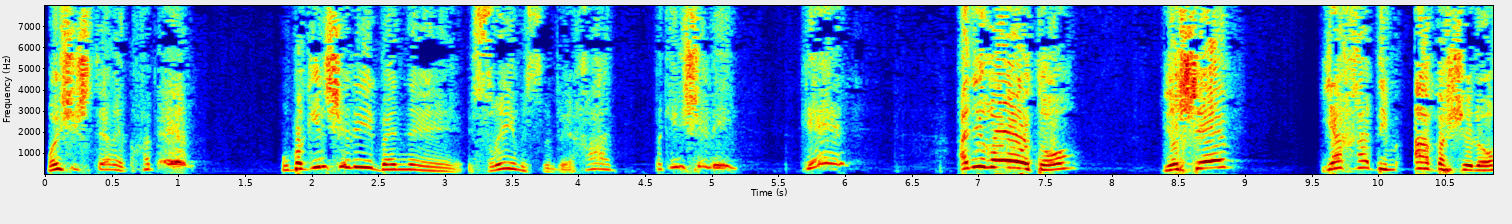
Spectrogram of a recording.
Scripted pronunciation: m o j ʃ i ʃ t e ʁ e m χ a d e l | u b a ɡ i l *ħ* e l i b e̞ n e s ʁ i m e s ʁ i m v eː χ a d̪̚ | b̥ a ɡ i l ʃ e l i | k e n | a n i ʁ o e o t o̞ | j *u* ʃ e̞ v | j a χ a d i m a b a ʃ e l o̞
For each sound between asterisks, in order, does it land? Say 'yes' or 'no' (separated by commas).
no, no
